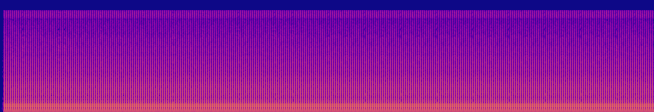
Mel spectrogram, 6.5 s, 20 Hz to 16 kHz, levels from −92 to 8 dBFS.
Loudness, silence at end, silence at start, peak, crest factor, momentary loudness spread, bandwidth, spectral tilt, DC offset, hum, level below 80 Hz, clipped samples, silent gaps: -33 LUFS; 0 s; 0.05 s; -16 dBFS; 16 dB; 0 LU; 11.5 kHz; -5 dB/octave; under 0.1%; none; -44 dBFS; under 0.1%; none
